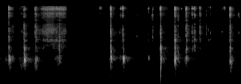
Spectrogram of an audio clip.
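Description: Typing on a computer keyboard: a run of quick keystrokes with a brief pause about a third of the way in.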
